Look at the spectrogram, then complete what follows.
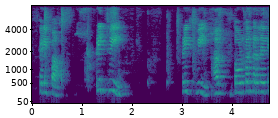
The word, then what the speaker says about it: पृथ्वी: व हलन जमा ई, तो उच्चारण भी चेंज हो जाएगा, पृथ्वी नहीं कहेंगे, पृथ्वी, पृथ्वी, ओके, ठीक है ना।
